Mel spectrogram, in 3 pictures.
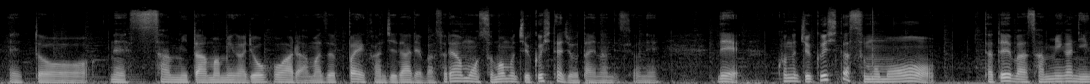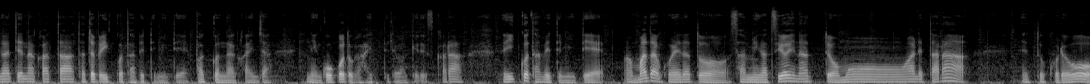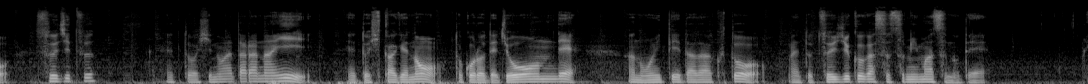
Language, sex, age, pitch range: Japanese, male, 20-39, 100-125 Hz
